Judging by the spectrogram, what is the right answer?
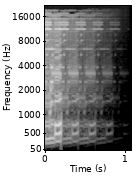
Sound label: strange error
